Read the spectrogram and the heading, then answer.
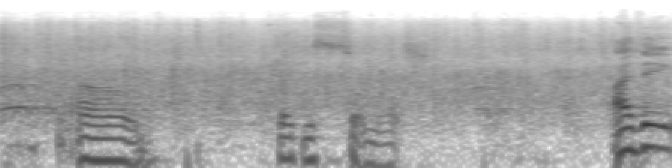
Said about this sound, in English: Give a round of applause to our panel here. Thank you so much.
